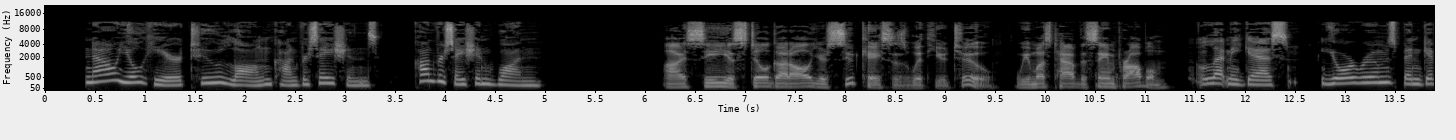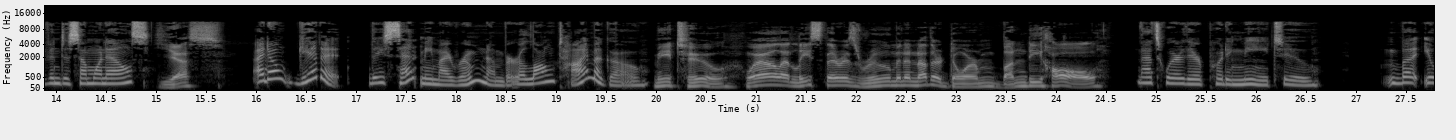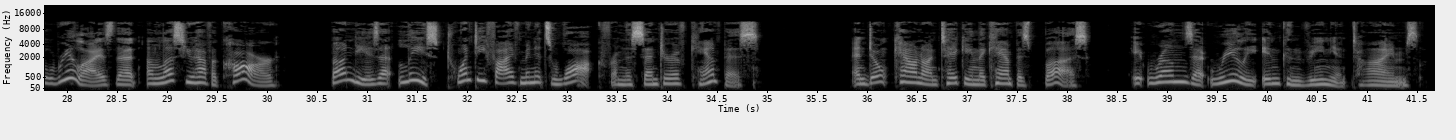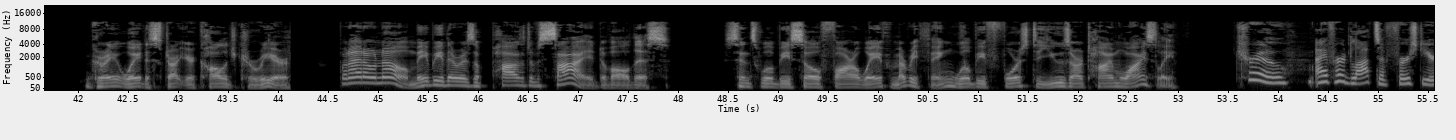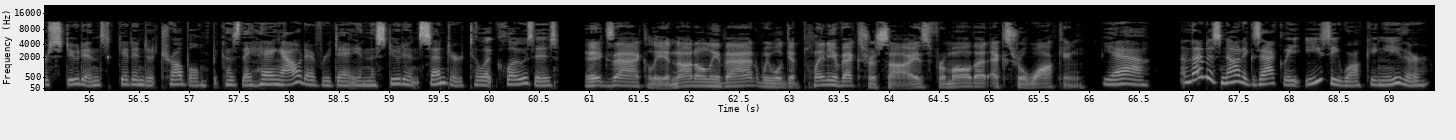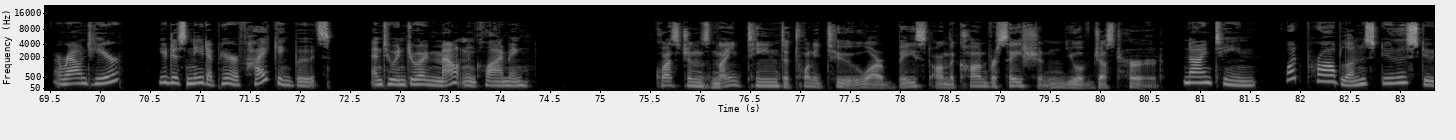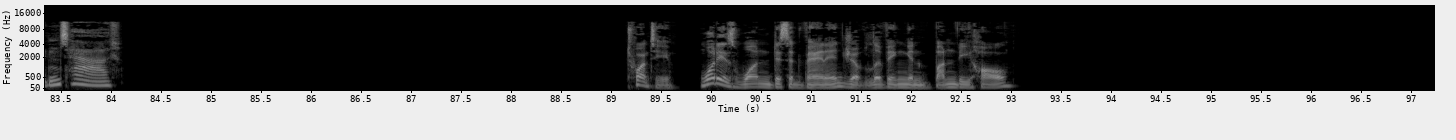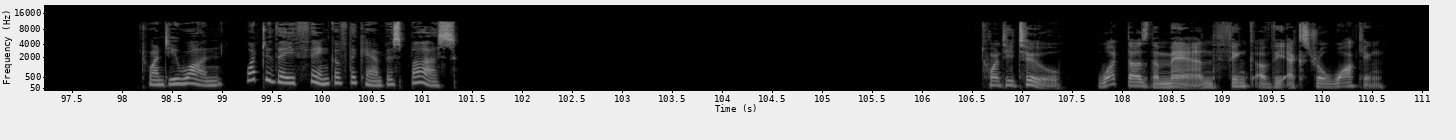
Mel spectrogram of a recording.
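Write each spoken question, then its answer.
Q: What problems do the students have?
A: Their rooms have been given to someone else

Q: What is one disadvantage of living in Bundy Hall?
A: It is at least a 25-minute walk from the center of campus

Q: What do they think of the campus bus?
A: It runs at inconvenient times

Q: What does the man think of the extra walking?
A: It will give them plenty of exercise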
